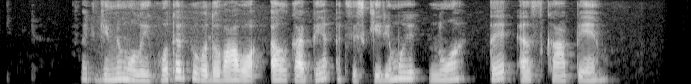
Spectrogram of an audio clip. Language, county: Lithuanian, Utena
